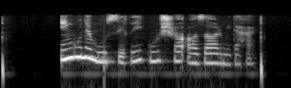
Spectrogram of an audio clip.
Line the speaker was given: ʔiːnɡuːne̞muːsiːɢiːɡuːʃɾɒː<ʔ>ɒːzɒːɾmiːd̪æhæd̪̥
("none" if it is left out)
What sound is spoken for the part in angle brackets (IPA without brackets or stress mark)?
ʔ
